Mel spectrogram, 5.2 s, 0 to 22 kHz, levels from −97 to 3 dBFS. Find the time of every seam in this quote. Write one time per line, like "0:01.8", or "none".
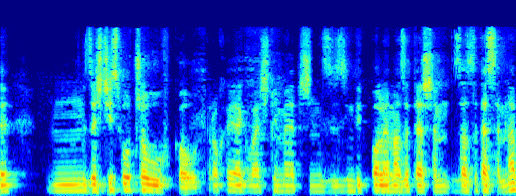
0:02.0
0:03.1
